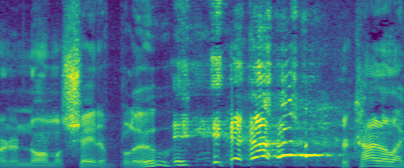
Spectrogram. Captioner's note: laughs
